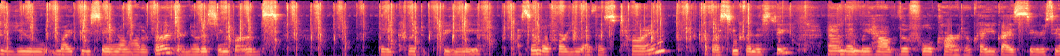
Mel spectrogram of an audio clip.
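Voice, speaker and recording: A woman doing a casual tarot reading to camera, a little husky as she is losing her voice, talking softly and calmly in a dim room. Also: fairly low pitch. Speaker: tarot reader. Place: dim room indoors lit by candles. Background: faint noise from loud neighbors upstairs.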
